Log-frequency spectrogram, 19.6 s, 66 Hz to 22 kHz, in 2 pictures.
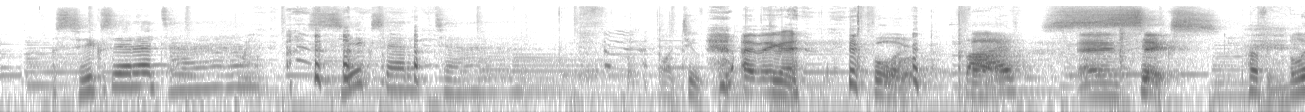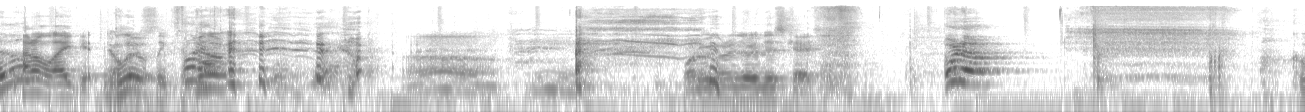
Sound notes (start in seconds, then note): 12.8 laugh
